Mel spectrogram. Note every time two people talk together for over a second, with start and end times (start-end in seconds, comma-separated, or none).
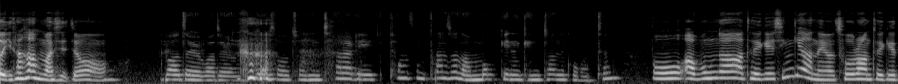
none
